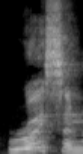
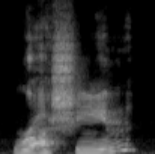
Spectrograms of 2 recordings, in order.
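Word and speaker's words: Róisín: favorite music artists that I've been calling royon Murphy this whole time that's apparently not how you say her name at all and I don't know if I can retrain myself I still think in my mind royon when I like think of her apparently it's rashen is that right I you guys are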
